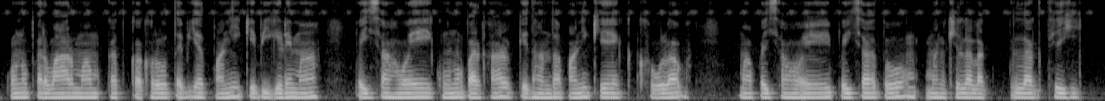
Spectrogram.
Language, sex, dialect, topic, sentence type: Chhattisgarhi, male, Western/Budati/Khatahi, banking, statement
